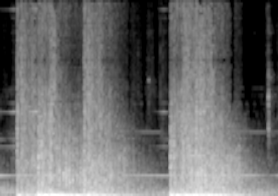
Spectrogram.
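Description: Gunfire in the game Trouble in Terrorist Town: two loud, dense bursts of rapid shots, each a heavy volley that decays before the next, with no talking.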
